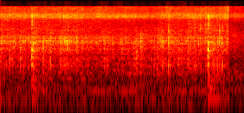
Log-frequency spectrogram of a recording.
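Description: Coriander and mint leaves being sautéed in a pan for a village-style pudina thogayal, a continuous bright sizzle with a few light clinks of a spatula against the pan.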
